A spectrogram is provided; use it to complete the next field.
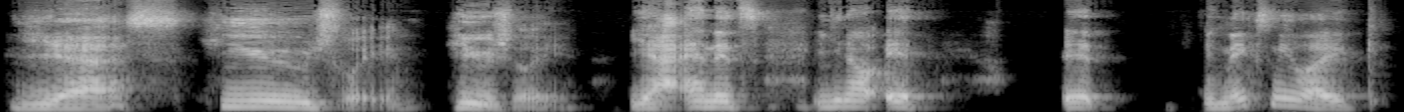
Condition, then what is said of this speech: Stuttering. But I sort of ran from that for a while because I was scared that I would be a bad speech pathologist because I still stutter.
